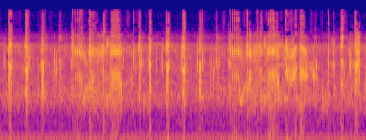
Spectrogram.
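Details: Swiftlets calling outside to the flock, a dense, continuous chatter of high twitters and squeaks broken by sharp clicks, over a steady low hum.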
